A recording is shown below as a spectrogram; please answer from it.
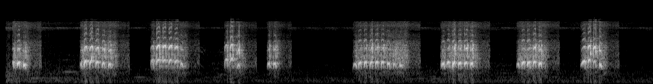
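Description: A raccoon gives a series of harsh, quavering chitters in short bursts, about one every second.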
